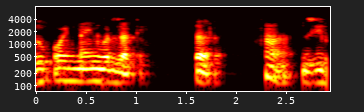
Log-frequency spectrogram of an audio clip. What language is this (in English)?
Marathi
